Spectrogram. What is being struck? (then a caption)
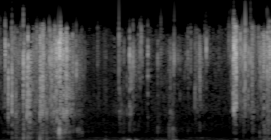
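Rolled soap curls and flakes. Fingertips with long red-painted nails crush and crumble a pile of thin, hollow, rolled pink and yellow dry soap curls and flakes. A dense, bright crackling crunch fills the first second, then thins to sparse dry crinkles before another sharp burst of crunching near the end.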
